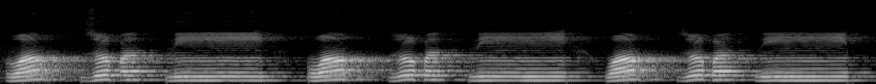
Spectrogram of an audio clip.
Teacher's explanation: واو کے اوپر زبر ہے اور را ہم موٹا پڑھیں گے کیونکہ جزم والا ہے، ملا کے پڑھیں گے، زا جو ہے سیٹی اور سختی کے ساتھ ہے اور قوف جو ہے حروف قلقلہ سے ہے، موٹا بھی پڑھیں گے اور ہلا کے بھی، نی پھر آگے کیا ہے؟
